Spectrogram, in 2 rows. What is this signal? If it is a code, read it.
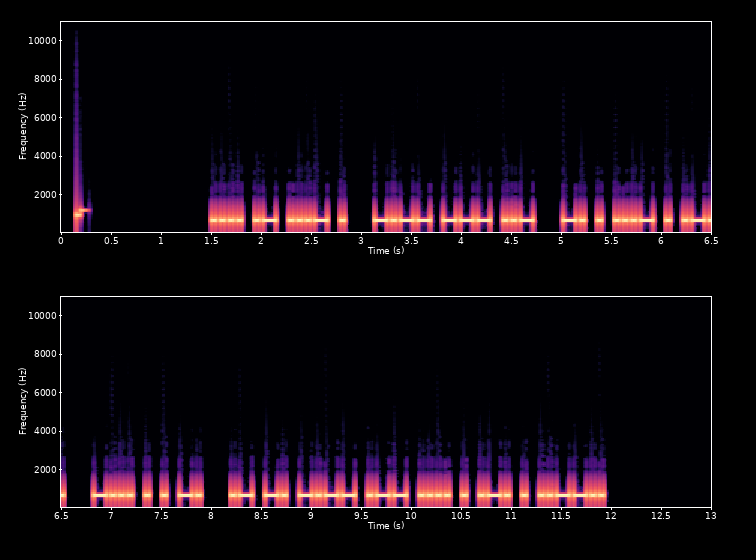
Morse code, heard as a keyed tone, about 28 wpm, 700 Hz. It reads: HAVE YOU NEVER BEEN ANYWHERE?
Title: Sentences from Top 1400 Words 28wpm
